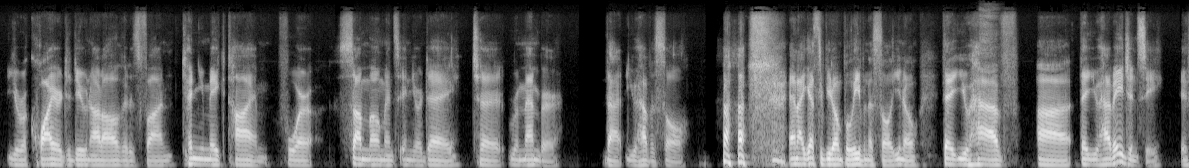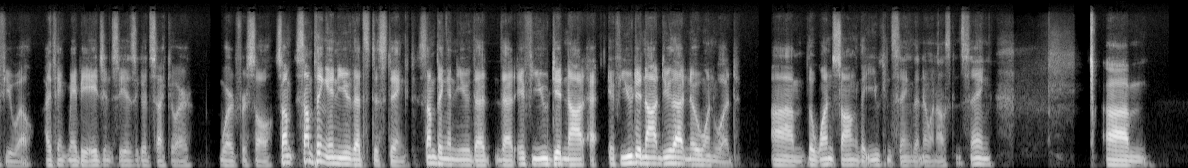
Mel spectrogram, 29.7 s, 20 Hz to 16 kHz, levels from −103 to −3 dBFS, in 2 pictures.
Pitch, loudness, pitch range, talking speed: 105 Hz, -19 LUFS, 95-115 Hz, 200 wpm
